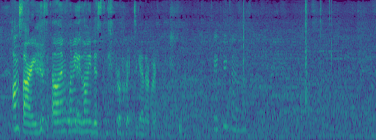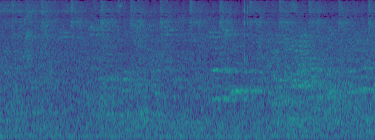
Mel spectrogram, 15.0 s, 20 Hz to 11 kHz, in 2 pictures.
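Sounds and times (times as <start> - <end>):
faint distant voices: 0.0 - 15.0
music: 6.0 - 15.0.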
